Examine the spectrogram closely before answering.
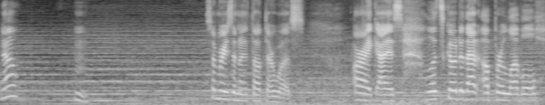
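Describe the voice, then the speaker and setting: A woman's voice: mid-range voice, unhurried, pauses often, music in the background. A woman giving in-character commentary as she plays a video game, with wry, exasperated asides. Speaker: gaming video host playing in character.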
